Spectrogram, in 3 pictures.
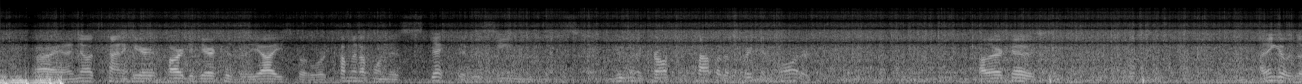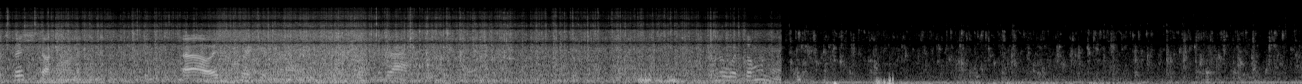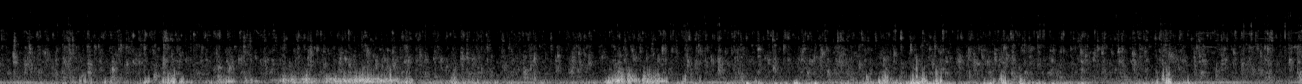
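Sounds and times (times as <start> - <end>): steady low hum: 0.0 - 39.0
water lapping against boat hull: 0.0 - 39.0.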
